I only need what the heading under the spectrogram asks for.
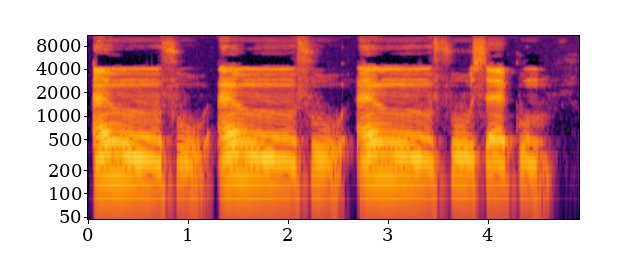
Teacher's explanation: Bila kita dengungkan di sini, ikhfa hakiki, mulut kita dah bersedia kepada makhraj fa.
